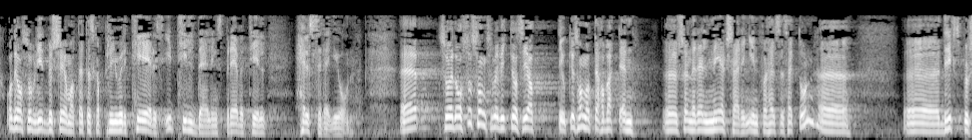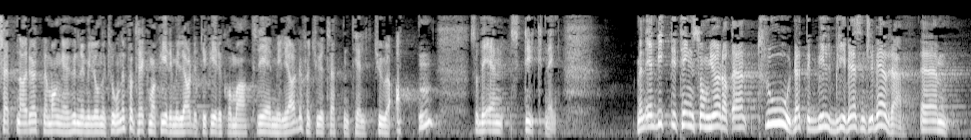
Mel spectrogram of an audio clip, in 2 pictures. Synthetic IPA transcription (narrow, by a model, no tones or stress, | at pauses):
ʔɔd̪ɛɾɔsːɔblɪt̪̚bəʂeːɔmɑt̪̚d̪ɛt̪ːəskɑpʰɾɪʊɾɪt̪ʰeːɾəsɪt̪ʰɪld̪eːlɪŋsbɾeːʋət̪ʰɪl | hɛlsəɾɛ̰ɡɪṵːnn̩ | sɔæɖɛɔsːɔsɔnːsɔmæɾʋɪk̚t̪ɪɔsiːɑt̪̚d̪̥ɛæɾjʊɪkːəsɔnːɑt̪̚d̪ɛɦɑɾʋæʈːɛn | ʂɛnəɾɛlneːd̪ʂæɾɪŋɪ̰nn̩fɔɾɦɛlsəsɛk̚t̪ʊɳ | d̪ɾɪft̪sbʉd̪ʂɛt̪ən̩hɑɾøːk̚t̪mɛmɑŋːəɦʉnd̪ɾəmɪlɪjuːnəɾkʰɾuːnəɾfɾɑt̪ʰɾeːkʰɔmɑfiːɾəmɪlɪɑɖəʈʰɪlfiːɾəkʰɔmːɑt̪ʰɾeːmɪlɪɑɖəɾfɾɔçʉːət̪ʰɾɛt̪ːn̩t̪ʰɪlçʉːə̰ʔɑt̪ːn̩sɔd̪ɛæɾɛnst̪ʏɾknɪ̰ŋ | mɛnɛnʋɪk̚t̪ɪt̪ʰɪŋːsɔmjøːɾɑt̪æt̪ʰɾuːɖ̪ɛt̪ːəʋɪlbliːʋeːsənt̪lɪbeːd̪ɾə̰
